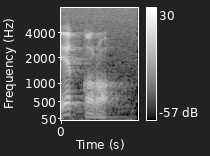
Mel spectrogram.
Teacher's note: Hamzah washal dibaca kasroh jadi kita baca Iqro jangan baca aqro ataupun uqro tapi baca Iqro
